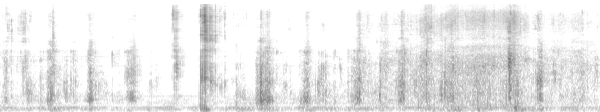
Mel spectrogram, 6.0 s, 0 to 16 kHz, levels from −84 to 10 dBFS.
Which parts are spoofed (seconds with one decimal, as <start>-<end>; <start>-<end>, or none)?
1.3-2.2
